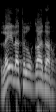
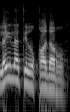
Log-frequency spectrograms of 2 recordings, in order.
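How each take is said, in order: First: Qadar begins with a gh sound. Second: Qadar begins with a deep q sound. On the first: It means the night of deception. The speaker calls it wrong. "Kalau dibaca dengan huruf ghain" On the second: It means the night of glory. The speaker calls it right. "malam qadar yang penuh kemuliaan"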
